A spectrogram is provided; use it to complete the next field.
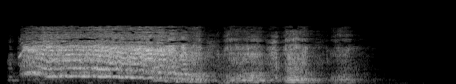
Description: Descarga de Sonidos mp3 Gratis: relincho 1.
